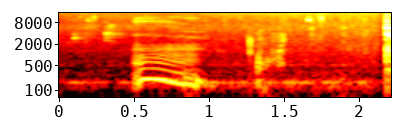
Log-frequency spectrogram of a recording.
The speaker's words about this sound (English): You can listen to me drink mine.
